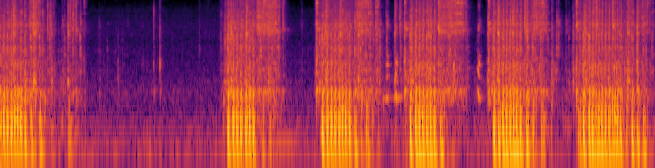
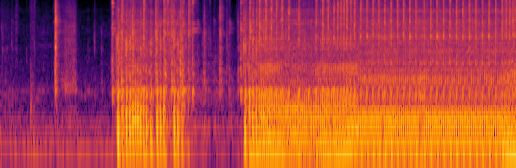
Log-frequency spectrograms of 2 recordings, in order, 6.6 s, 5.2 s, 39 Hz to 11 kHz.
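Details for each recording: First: Flymo Maxi Trim 430 two-stroke strimmer just after carburettor cleaning and new fuel metering diaphragm: uneven blubbering, revs surging and dropping about once a second, smells and sounds rich before leaning the mixture. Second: Flymo Maxi Trim 430 two-stroke strimmer after carburettor clean, split fuel metering diaphragm replaced and mixture leaned from rich: catches, stutters once, then a steady even high buzz with no misses or surging; running properly.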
